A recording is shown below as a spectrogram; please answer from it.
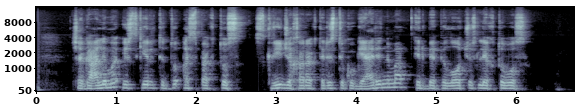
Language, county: Lithuanian, Kaunas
